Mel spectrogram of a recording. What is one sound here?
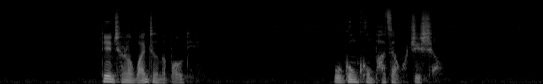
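A young man speaks quietly, close by.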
